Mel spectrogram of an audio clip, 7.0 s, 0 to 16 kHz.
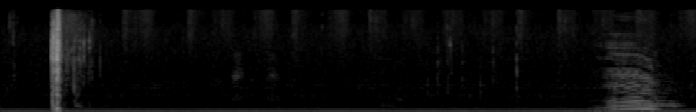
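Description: A cow in a PS4 video game moos once near the end, a loud, drawn-out low call. It follows a sharp, short hit near the start over a quiet, steady background.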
